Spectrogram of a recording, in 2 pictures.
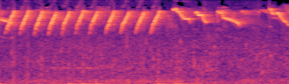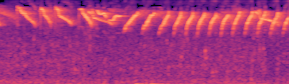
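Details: A white-eye at night sings rapid, very high, thin chips, about nine a second, breaking into a jumbled twittering warble midway before the fast chips resume.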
